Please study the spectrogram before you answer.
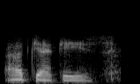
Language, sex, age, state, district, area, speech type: Kashmiri, male, 45-60, Jammu and Kashmir, Bandipora, rural, conversation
